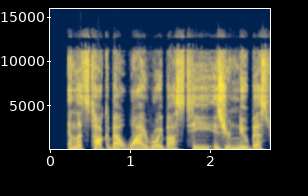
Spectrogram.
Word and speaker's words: Rooibos: If you haven't heard of it yet, Roy Boss, pronounced Royos, is a vibrant red herbal tea that comes from a plant native to South Africa.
